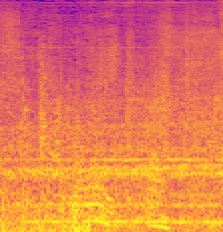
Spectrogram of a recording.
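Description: Film sound mix of heavy rain and surging, churning water, loud and continuous, with steady held tones of the film score underneath.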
